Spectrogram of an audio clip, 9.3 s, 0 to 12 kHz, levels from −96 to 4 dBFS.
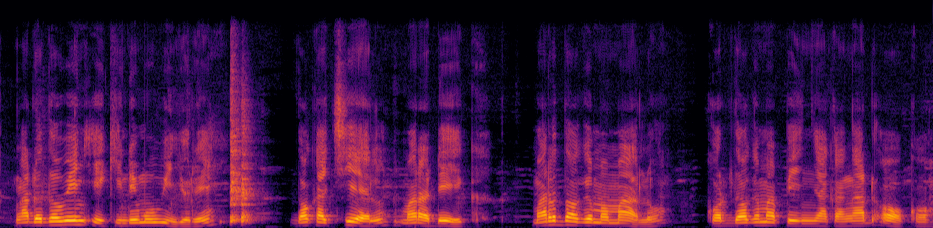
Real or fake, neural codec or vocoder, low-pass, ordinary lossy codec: real; none; 10.8 kHz; none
